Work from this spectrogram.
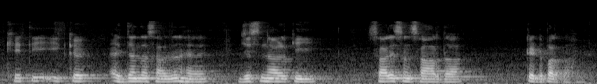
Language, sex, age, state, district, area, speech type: Punjabi, male, 30-45, Punjab, Rupnagar, rural, spontaneous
